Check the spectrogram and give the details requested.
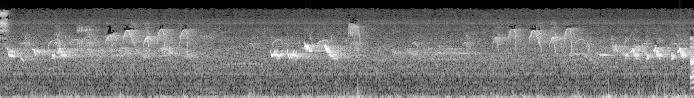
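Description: Small birds chirping in several quick clusters of short rising-and-falling chirps, over a steady low rumble of background noise.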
